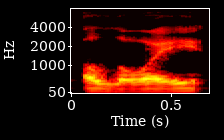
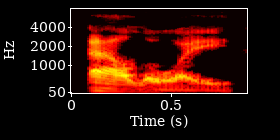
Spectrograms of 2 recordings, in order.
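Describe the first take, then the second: First: It does not sound like the word alloy. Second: It sounds like the ordinary word alloy. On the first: The speaker calls it right. "I think it's like Aloy" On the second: The speaker calls it wrong. "Her name is spelled like Alloy, but I've heard it's not pronounced that way"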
